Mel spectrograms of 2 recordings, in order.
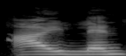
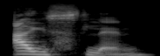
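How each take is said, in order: First: The word is said without an s sound. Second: The word is said with an s sound. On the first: The speaker calls it right. "इसे हम आइलैंड pronounce करते हैं" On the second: The speaker calls it wrong. "ना कि आइसलैंड"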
